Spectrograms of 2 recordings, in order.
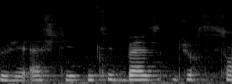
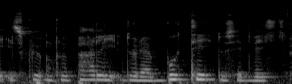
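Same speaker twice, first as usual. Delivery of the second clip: whispering. Real, not acted. Whispered aside about jacket.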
